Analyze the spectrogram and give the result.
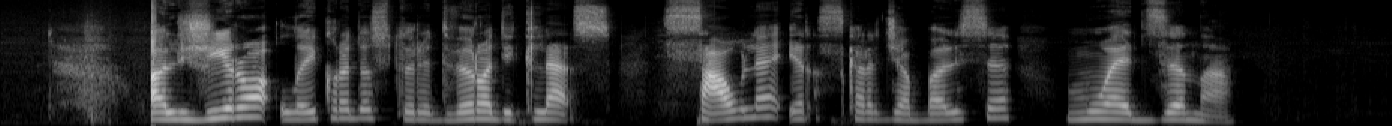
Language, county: Lithuanian, Kaunas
